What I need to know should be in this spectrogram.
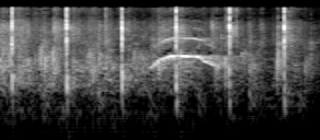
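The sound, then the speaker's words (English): Faint clapping from an audience at an Easter Sunday church service, with sharp claps landing on a steady, even beat, about six in a row. “You can clap for yourselves.”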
